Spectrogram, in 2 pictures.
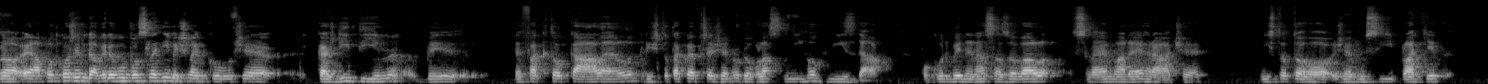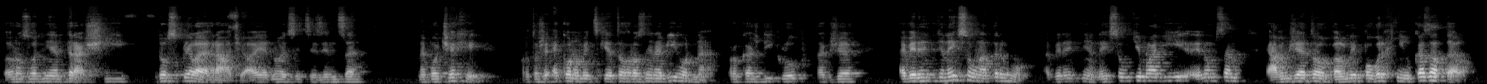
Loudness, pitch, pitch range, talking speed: -24 LUFS, 135 Hz, 120-150 Hz, 140 wpm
